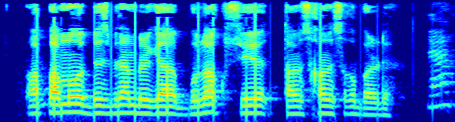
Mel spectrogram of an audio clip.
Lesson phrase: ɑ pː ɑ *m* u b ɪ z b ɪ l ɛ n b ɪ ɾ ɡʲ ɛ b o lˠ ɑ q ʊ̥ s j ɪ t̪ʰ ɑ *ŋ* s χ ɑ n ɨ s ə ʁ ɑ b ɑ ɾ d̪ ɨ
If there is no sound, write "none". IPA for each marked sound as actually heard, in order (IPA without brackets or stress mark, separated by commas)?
m, n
